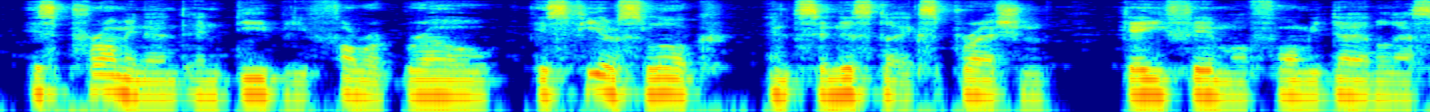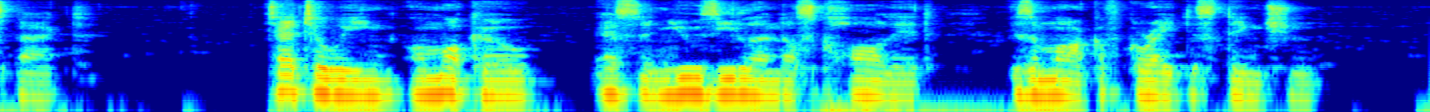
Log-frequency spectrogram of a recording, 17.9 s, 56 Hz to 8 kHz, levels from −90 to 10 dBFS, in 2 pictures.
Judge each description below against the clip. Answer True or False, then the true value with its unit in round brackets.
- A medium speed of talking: False (105 wpm)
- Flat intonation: True (2.3 semitones)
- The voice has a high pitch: False (120 Hz)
